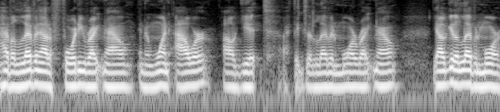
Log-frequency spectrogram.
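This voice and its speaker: A man talks fairly quickly in a flat monotone over a silent background on a very clean recording. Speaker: gaming tutorial creator. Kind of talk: tutorial. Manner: fast.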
